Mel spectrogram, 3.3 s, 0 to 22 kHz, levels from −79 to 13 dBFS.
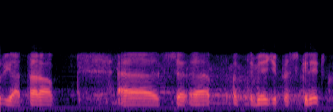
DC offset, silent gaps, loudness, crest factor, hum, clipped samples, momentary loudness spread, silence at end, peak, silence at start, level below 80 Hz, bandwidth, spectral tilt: under 0.1%; none; -25 LUFS; 18 dB; none; under 0.1%; 11 LU; 0 s; -8 dBFS; 0 s; -68 dBFS; 4.6 kHz; -7 dB/octave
